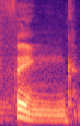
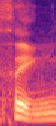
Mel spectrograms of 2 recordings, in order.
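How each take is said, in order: First: It starts with an f sound, London style. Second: It starts with a standard th sound.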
